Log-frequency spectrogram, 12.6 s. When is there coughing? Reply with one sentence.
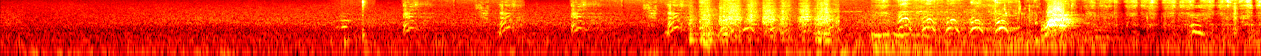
The coughing can't be heard in this clip.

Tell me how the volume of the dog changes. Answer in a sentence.
The loudness of the dog goes up.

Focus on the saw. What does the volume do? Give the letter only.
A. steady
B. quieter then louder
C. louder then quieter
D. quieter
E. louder
D.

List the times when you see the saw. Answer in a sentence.
You can hear the saw from 6.8 to 12.5 s.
